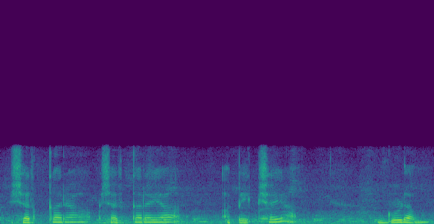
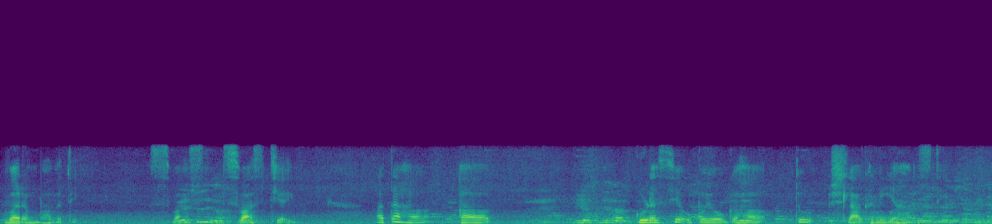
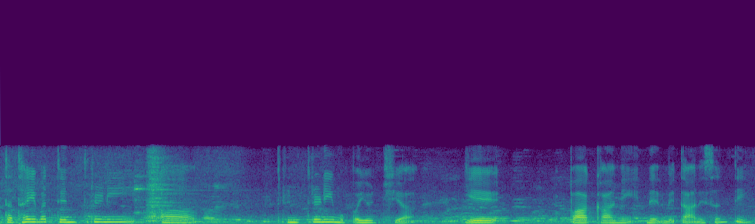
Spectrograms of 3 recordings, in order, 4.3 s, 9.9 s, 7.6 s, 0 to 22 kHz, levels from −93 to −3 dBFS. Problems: continuous background conversations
